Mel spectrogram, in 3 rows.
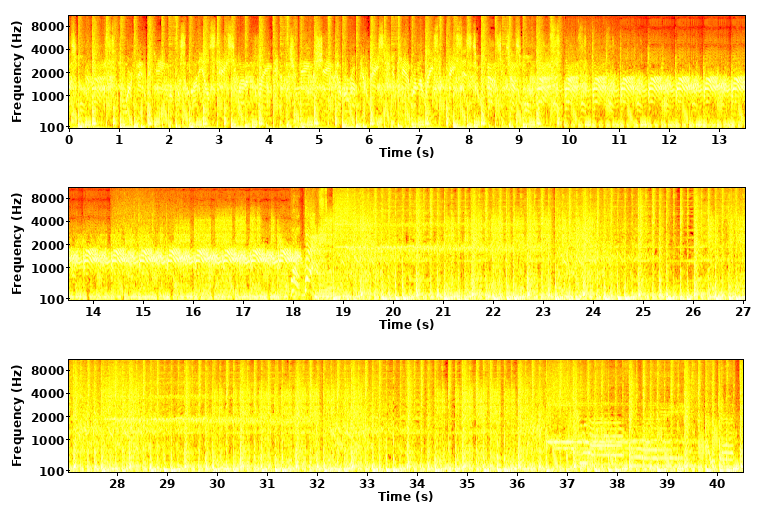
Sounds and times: Music: 0:00.0 - 0:40.5.

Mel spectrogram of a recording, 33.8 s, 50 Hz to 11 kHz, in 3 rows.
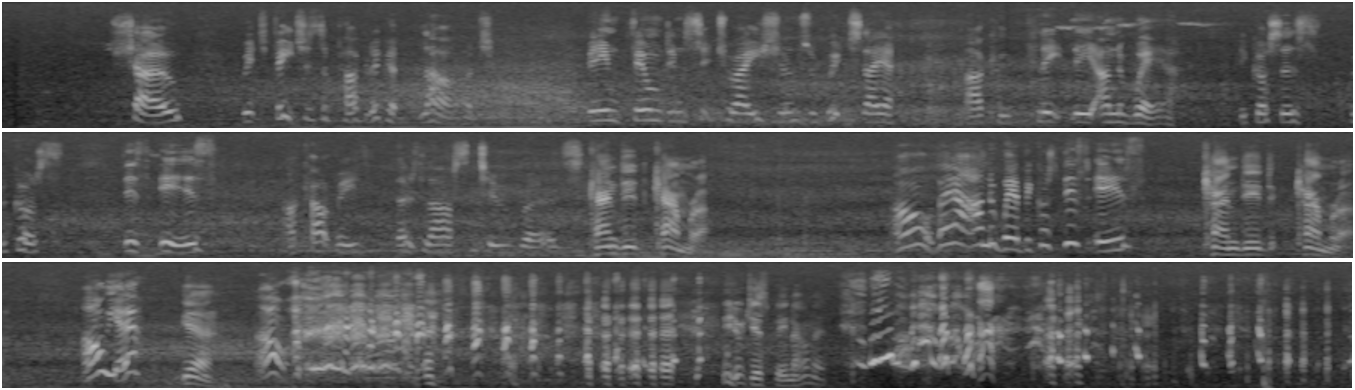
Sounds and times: Speech: 0:00.9 - 0:04.1, 0:08.0 - 0:13.0, 0:13.6 - 0:17.2, 0:18.7 - 0:22.6, 0:23.2 - 0:25.0, 0:28.5 - 0:29.4.

